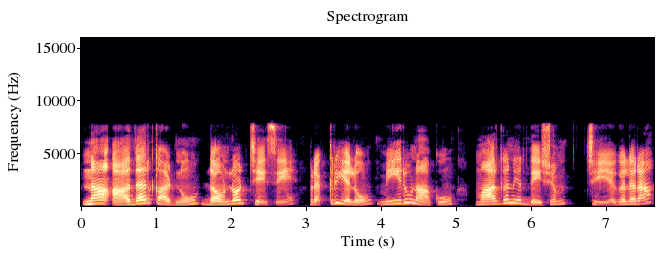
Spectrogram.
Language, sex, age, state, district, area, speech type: Telugu, female, 30-45, Telangana, Adilabad, rural, read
